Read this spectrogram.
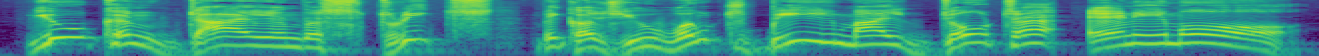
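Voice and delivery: loud, slow, high-pitched tirade; furious father, loudly hammering out threats; angry shouting. A narrator's reading. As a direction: rage as a father disowning his daughter. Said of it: "shouted Capulet angrily".

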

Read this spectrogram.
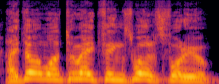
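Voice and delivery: high, loud reasoning; heated warning; agitated insistence. A narrator's reading. Fernando argues at gunpoint.

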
